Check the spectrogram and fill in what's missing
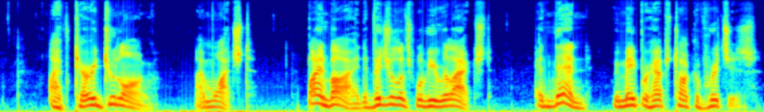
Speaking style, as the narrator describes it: he said, in a frightened whisper

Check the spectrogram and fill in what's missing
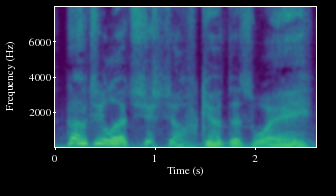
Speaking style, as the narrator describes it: He breathed hard, feeling an uncomfortable burn in his lungs

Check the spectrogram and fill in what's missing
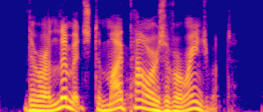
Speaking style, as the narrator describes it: I said dryly

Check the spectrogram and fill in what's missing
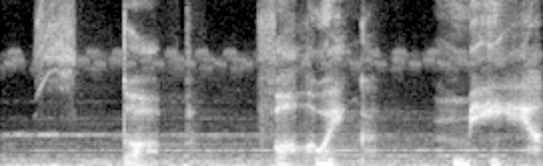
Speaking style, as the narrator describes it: the woman say in a raspy voice

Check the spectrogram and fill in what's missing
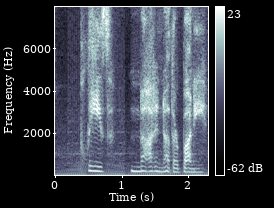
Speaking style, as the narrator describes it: gasped

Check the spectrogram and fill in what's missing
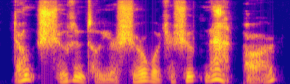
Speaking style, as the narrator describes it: he whispered in my ear

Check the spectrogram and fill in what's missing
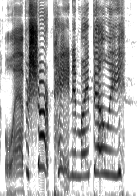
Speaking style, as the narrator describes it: he sobbed

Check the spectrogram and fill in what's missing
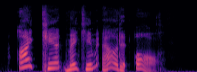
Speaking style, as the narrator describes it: she said in an aggrieved voice

